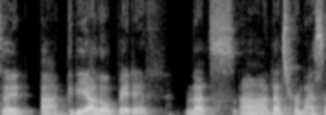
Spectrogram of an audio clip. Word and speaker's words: Criado Pérez: So you pronounce it Criado Pérez.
